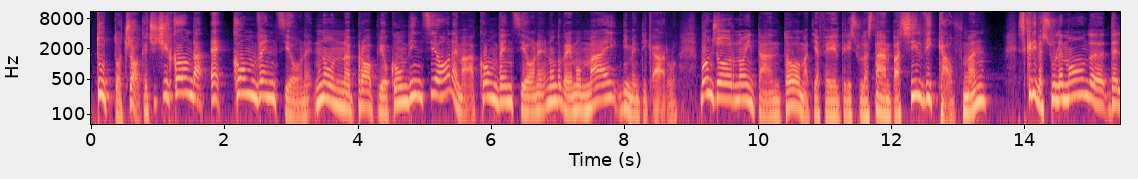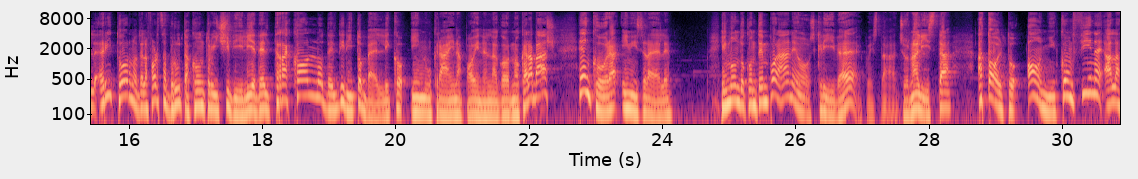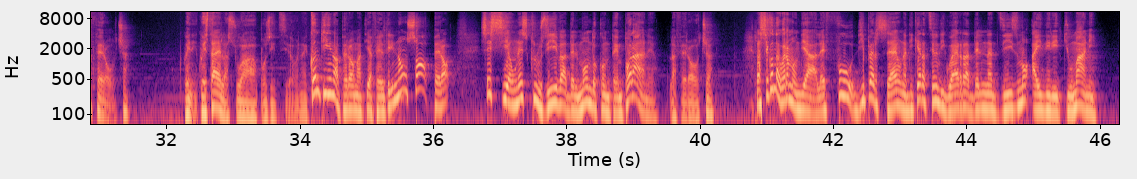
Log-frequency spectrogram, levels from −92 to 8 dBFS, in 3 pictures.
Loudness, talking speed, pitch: -12 LUFS, 130 wpm, 125 Hz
